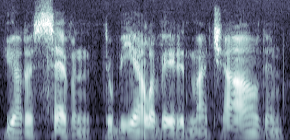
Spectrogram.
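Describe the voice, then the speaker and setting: An actor playing a mad, educated religious fanatic who preaches scripture haltingly and fervently in an old-time radio drama. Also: male voice, fairly even intonation, natural voice. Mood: hushed, fervent. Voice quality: low voice. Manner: hesitant, halting, fervent scripture-quoting speech. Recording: muffled vintage radio recording.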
